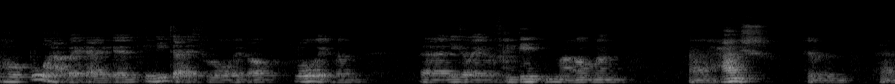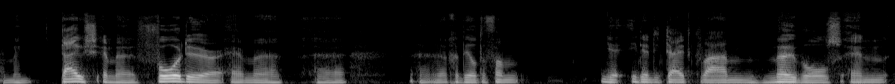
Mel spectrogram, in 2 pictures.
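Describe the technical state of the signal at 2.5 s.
Switch to a distant microphone, from the start to 8.99 s: the close microphone's signal was likely lost, leaving roomy, hollow, thinner speech about 10 dB quieter, with noticeable room noise.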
